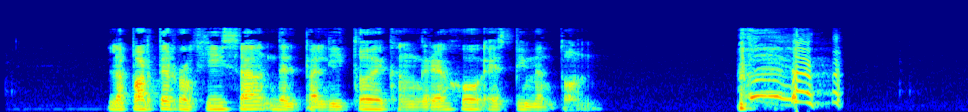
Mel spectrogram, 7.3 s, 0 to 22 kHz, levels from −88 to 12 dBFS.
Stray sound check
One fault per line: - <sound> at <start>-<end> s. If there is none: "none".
- laugh at 5.5-6.3 s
